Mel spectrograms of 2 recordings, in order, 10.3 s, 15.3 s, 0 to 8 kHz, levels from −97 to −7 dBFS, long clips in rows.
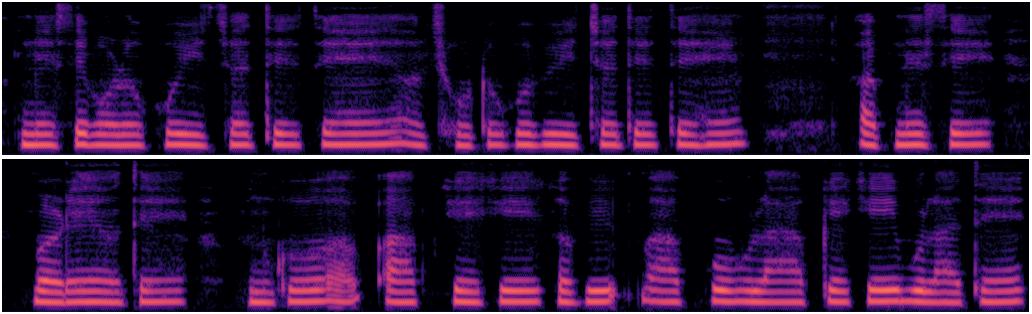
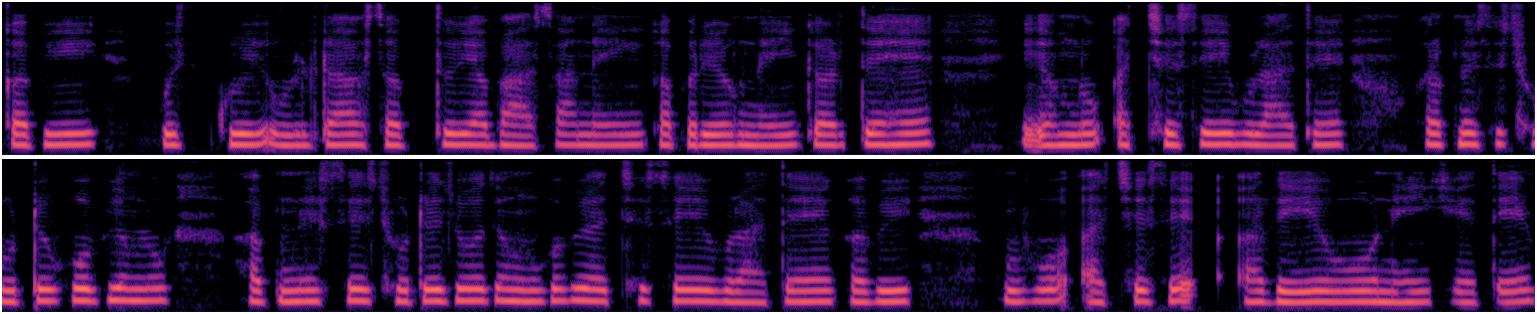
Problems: constant background noise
